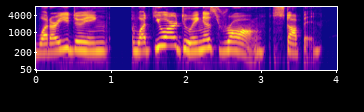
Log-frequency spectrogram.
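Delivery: very low, clearly enunciated scolding voice. Speaker recreating how they used to scold their younger brothers, in a very low, clear voice. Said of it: "I would put a very low voice, start speaking very clearly".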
